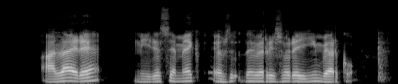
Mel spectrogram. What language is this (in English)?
Basque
